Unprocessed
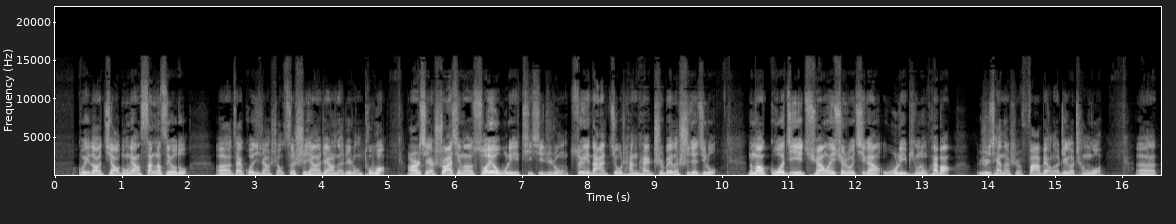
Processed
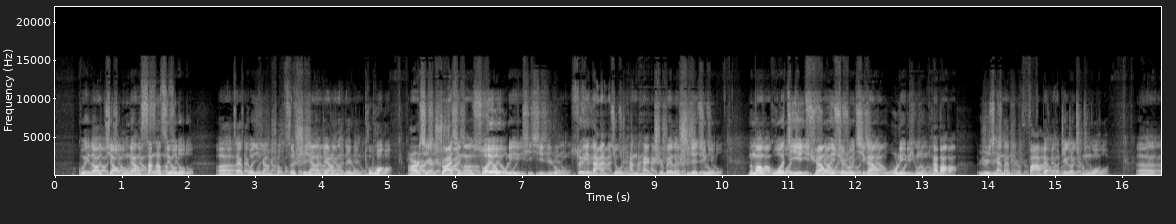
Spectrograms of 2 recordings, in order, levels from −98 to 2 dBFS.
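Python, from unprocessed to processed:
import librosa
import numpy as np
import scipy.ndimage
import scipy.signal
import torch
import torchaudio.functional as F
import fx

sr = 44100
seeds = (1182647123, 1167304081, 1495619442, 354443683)

y = x + 10.0 ** (-8.0 / 20.0) * np.pad(x, (int(113 * sr / 1000.0), 0))[:len(x)]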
